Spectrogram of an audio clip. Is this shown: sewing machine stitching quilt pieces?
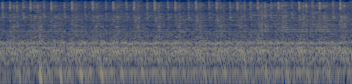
yes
